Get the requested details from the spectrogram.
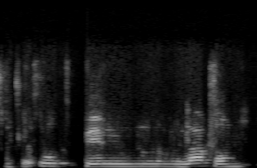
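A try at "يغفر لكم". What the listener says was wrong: হ্যাঁ ধরে রাখবেন না, উফিল লাকুম।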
